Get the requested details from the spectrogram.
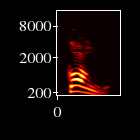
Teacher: अनुस्वार इसको हम लोग न और आधा म पढ़ते हैं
